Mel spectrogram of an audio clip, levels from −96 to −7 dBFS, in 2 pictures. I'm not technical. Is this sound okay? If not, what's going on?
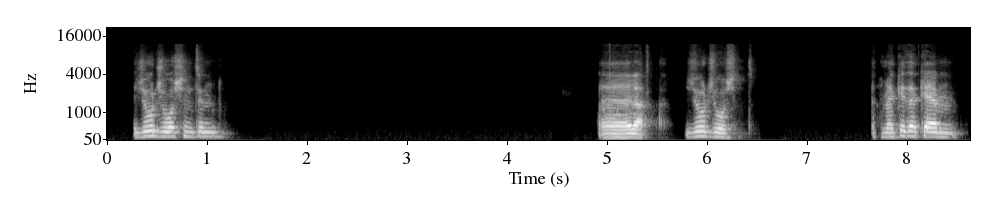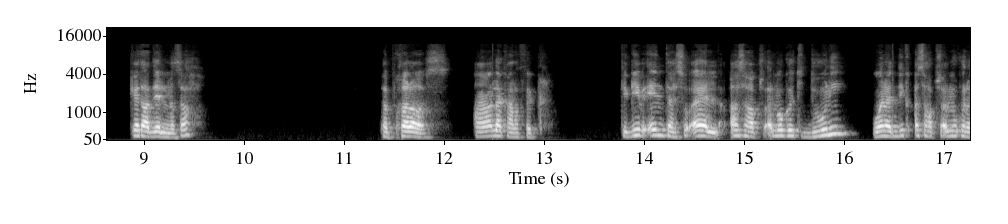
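No. Periodic USB or driver dropouts occur from 9.50 to 12.98 s: every half second, a tiny slice of roughly a millisecond goes silent, about seven times. Something on the computer briefly stalls the audio connection, leaving regular ticks in the speech.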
